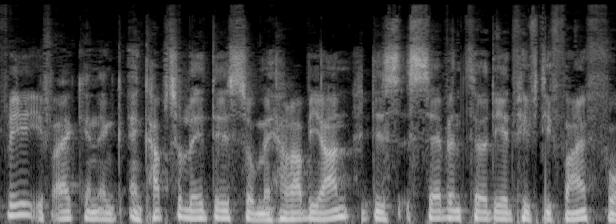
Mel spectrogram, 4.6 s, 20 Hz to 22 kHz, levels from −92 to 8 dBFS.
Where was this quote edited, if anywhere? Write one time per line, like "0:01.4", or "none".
0:02.8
